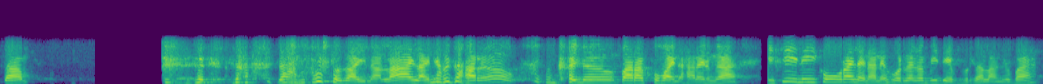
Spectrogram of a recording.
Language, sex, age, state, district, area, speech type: Bodo, female, 45-60, Assam, Kokrajhar, urban, conversation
